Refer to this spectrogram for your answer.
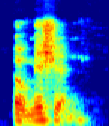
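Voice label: "omission", Canadian English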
